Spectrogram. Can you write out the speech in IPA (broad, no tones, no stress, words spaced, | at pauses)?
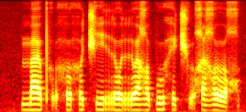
maɐ̯pʰo̰ hohot͡ʃʰi roroɐ̯ʁo puhɪ t͡ʃʰṵχɪʁoχ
